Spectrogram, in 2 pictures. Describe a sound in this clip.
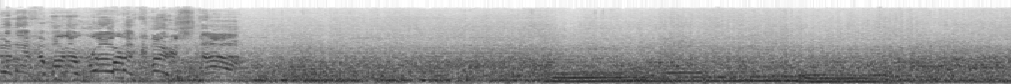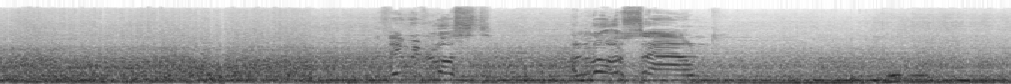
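A car engine hums steadily, its pitch shifting as it changes gear.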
